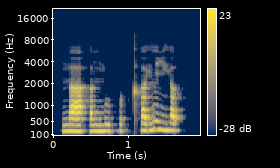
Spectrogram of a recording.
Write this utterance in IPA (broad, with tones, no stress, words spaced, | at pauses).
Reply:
n̪aː˨˧hɐ˨˧ŋmuː˨p̚wʊ˨k̚ t̪ʰɐ˨˥j liː˧jɐ˧p̚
